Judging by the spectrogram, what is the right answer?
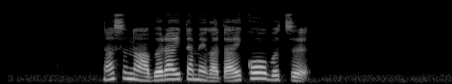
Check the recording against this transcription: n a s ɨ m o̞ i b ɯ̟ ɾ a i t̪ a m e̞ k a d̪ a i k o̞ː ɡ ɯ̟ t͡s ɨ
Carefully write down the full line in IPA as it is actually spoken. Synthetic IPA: n a s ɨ n o̞ a b ɯ̟ ɾ a i t̪ a m e̞ ɡ a d̪ a i k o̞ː b ɯ̟ t͡s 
